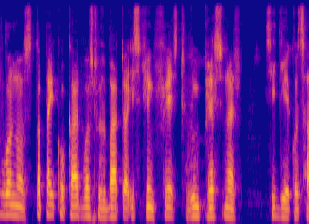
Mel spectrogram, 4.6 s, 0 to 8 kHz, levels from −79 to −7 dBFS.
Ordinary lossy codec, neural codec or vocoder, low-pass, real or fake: none; codec, 44.1 kHz, 2.6 kbps, SNAC; 7.2 kHz; fake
